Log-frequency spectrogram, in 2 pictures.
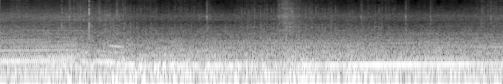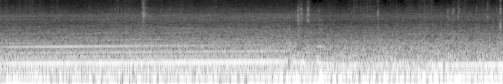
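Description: Subaru Impreza's flat-four boxer engine pulling hard, heard from inside the cabin over heavy road rumble. An upshift about a second in drops the pitch, the revs climb slowly, and a second upshift about eight seconds in drops them again as the car accelerates.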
